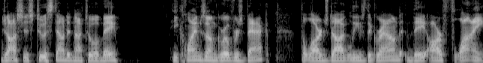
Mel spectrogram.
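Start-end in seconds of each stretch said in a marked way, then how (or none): none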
